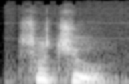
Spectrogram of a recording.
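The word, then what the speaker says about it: Tsu Chu: ये मैंने यहाँ पर एक नेम जो मेंशन किया है, इसको बोलते हैं सुचू। टी इसमें साइलेंट रहता है तो टिसुच नहीं पढ़ेंगे, इसको सुचू पढ़ेंगे, तो वो चाइना कंट्री है।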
